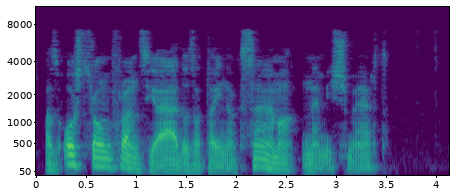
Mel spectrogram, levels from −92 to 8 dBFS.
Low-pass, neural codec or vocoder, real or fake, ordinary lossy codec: 7.2 kHz; none; real; MP3, 48 kbps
